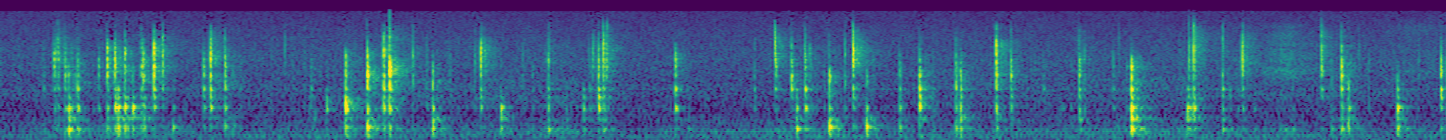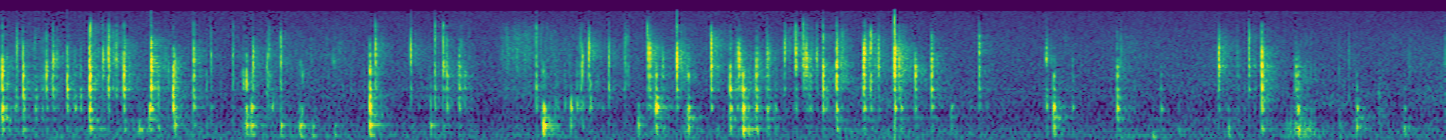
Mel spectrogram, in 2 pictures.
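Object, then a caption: Rolled vinyl sheet in plastic sleeve. Long nails tap and scratch a long roll of vinyl adhesive sheet in a clear plastic sleeve resting on a tablecloth. The result is a rapid, irregular stream of crisp, dry clicks and crinkly scrapes, bright and papery with no low end. Each touch dies away almost at once, with denser bursts of activity coming and going.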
